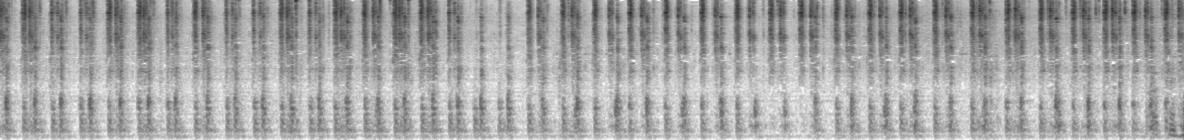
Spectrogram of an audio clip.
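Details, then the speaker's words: Volvo VNL with Cummins ISX, battery voltage present: fast even clicking about eight times a second with no cranking; owner suspects a failing starter needing replacement. "starter clicking down there no dice"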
